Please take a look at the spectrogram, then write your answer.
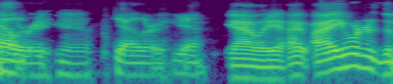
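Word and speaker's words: Gaahleri: Is that how you pronounce Gallery? it? Yeah. Gallery, yeah.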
